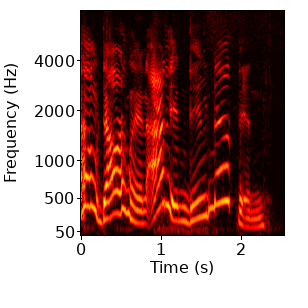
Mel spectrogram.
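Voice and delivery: very high, swooping, sing-song southern belle voice. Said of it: "like a [name] voice".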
